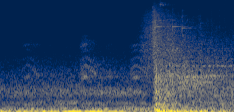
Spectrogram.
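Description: Storm sound effects: a deep rumble of thunder with three faint crow caws, then a sudden loud crack of thunder about one and a half seconds in.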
